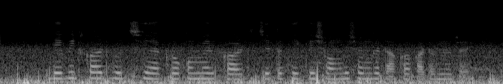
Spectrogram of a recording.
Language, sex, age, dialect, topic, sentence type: Bengali, female, 60-100, Northern/Varendri, banking, statement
